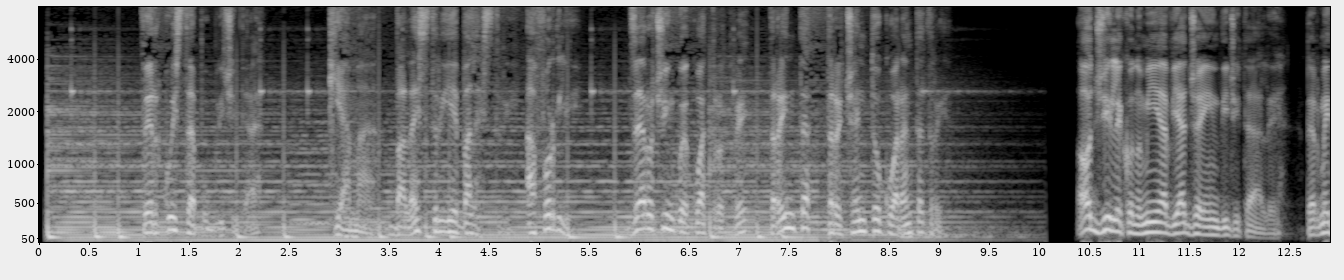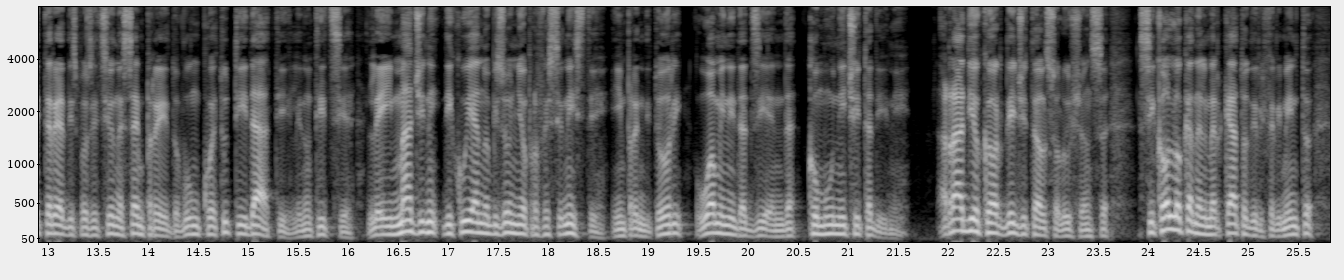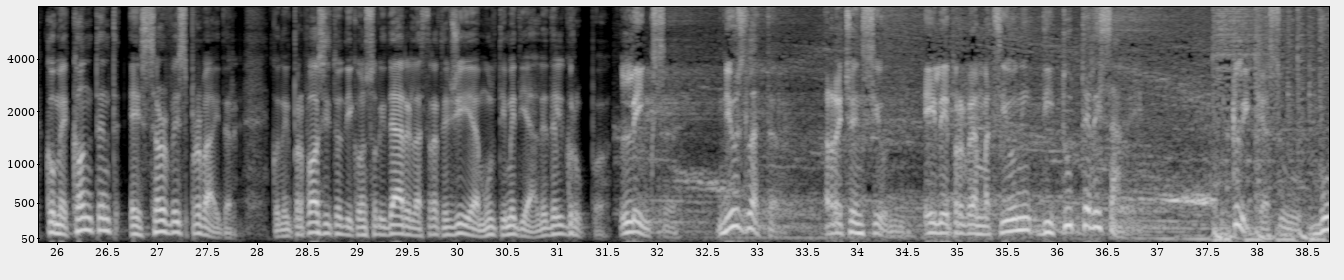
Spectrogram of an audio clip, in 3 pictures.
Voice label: Spot nazionali

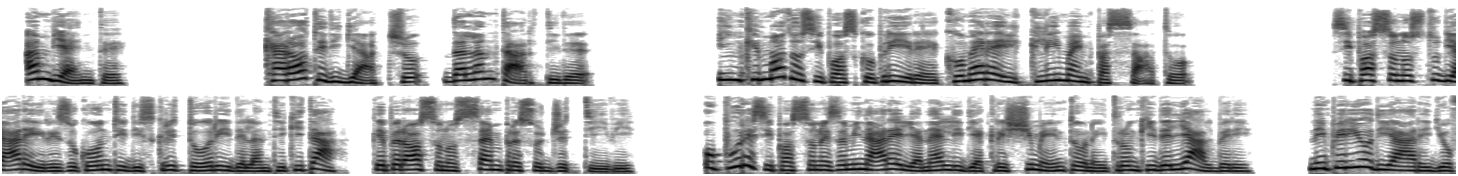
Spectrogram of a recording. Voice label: audiolibri istituzionali

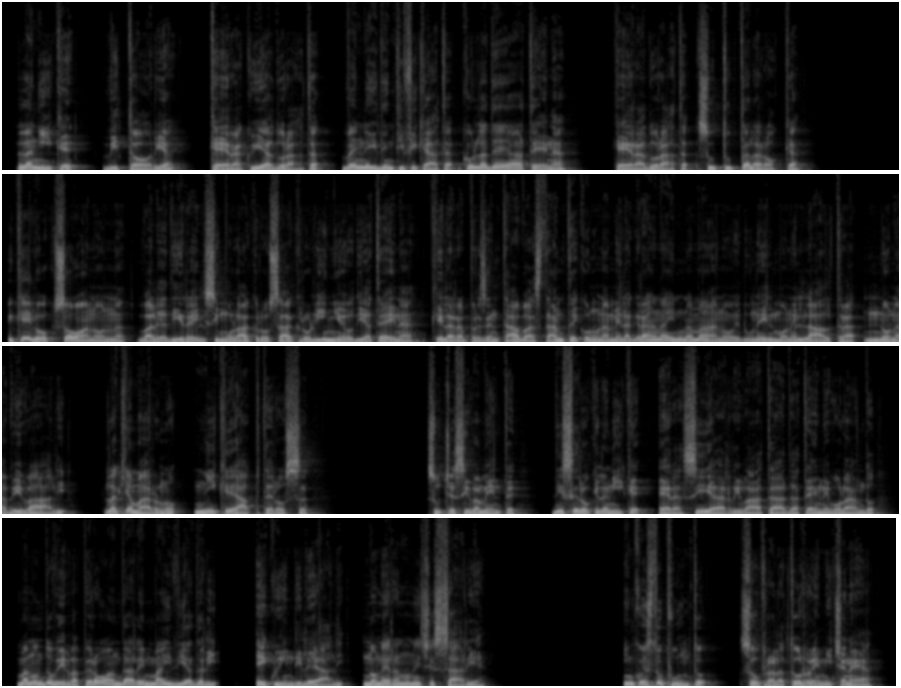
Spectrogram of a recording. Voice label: audioguida

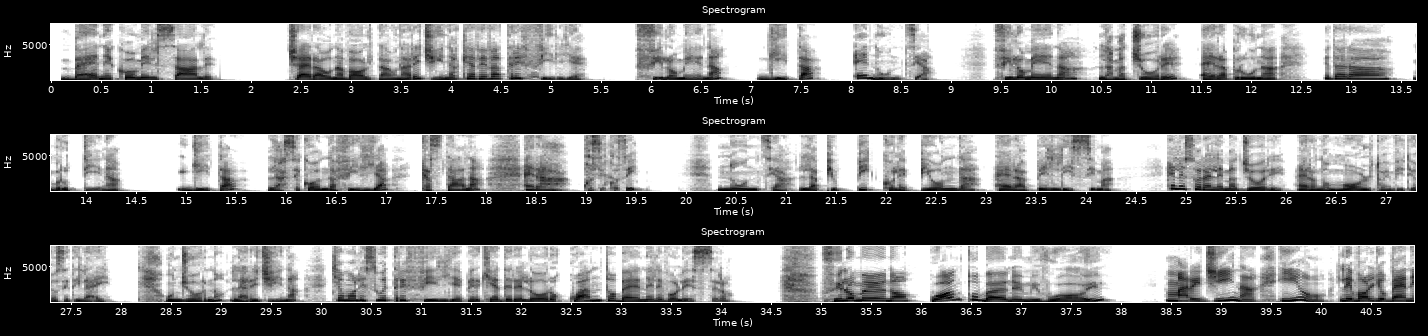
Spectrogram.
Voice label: audiolibri

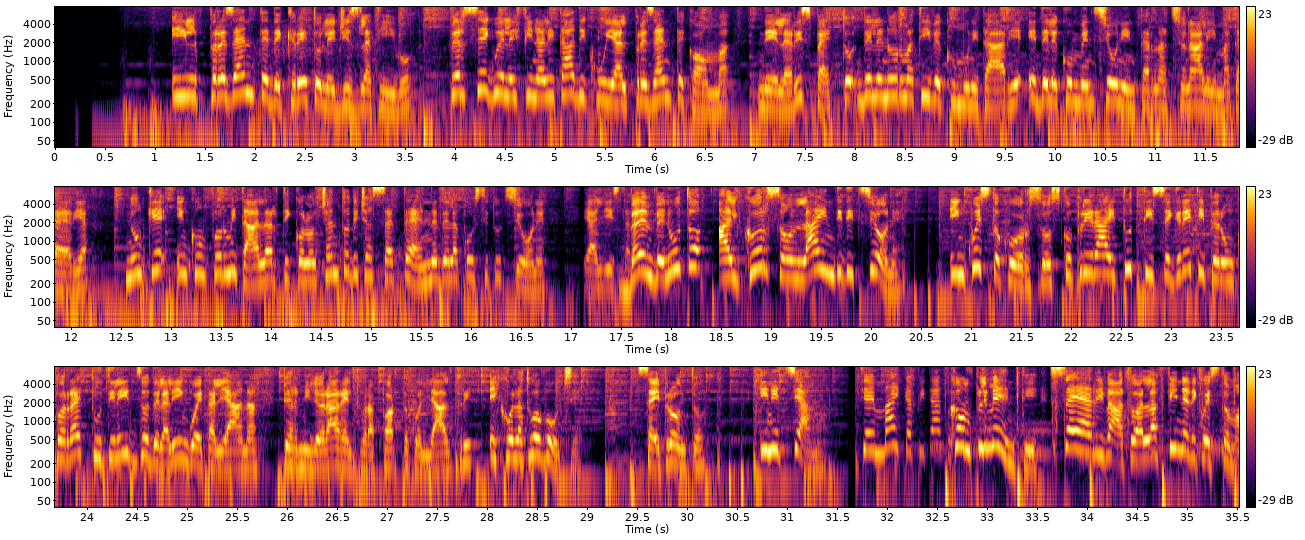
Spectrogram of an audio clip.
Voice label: e-learning

